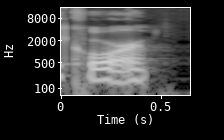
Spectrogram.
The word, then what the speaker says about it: Corps: and it is called the Story Corps, and it's spelled C-O-R-P-S Corp.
